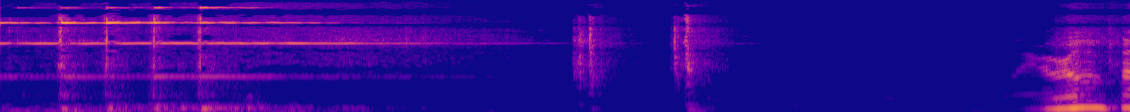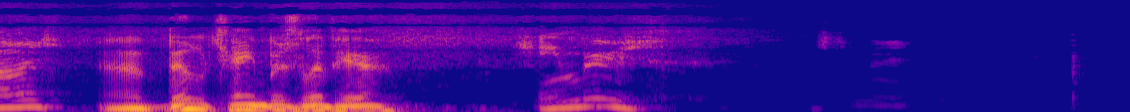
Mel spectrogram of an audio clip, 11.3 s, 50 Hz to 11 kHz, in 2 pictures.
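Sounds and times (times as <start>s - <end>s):
doorbell ringing with bright metallic strikes: 0.0s - 2.8s
speech: 5.7s - 7.7s, 8.3s - 9.0s.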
